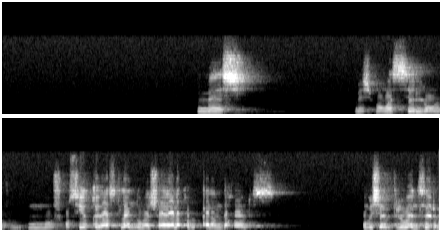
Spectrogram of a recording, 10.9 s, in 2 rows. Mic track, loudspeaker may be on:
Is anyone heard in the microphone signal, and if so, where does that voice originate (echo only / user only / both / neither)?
echo only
